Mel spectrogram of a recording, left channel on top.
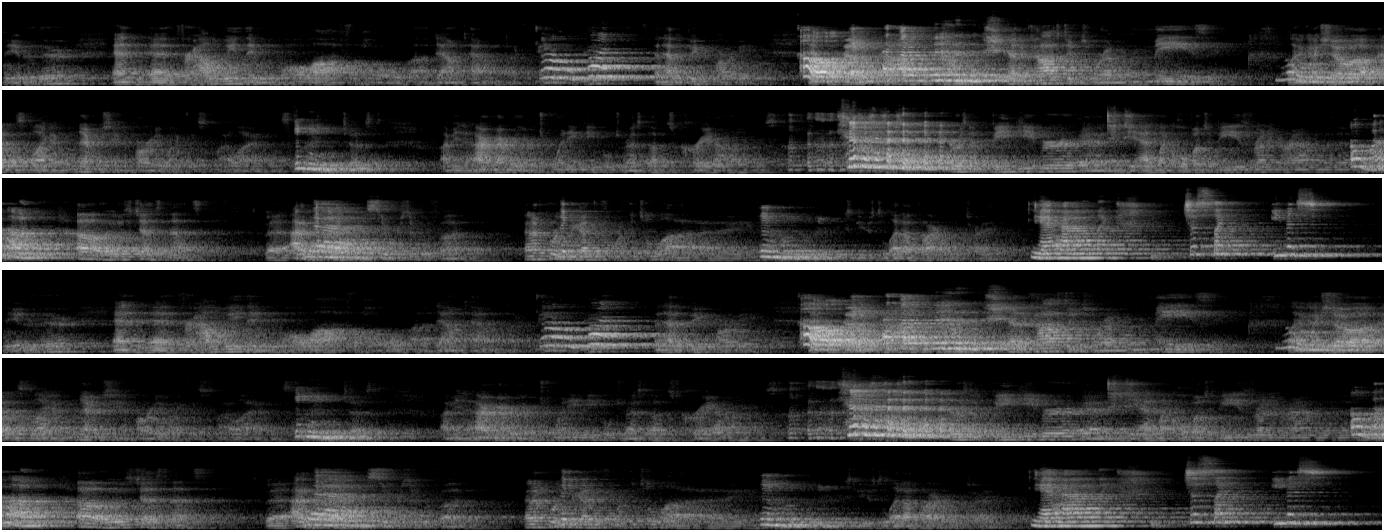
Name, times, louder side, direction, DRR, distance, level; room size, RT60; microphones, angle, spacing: voice 1, 0.0-6.0 6.5-9.5 10.0-12.2 12.5-17.0 17.3-22.2 23.3-27.8 28.2-29.5 30.3-32.3 32.9-37.6, left 1 dB, 45° left, -1 dB, 1.1 m, -33 dB
voice 2, 5.4-6.1 8.0-10.0 12.7-13.5 16.7-17.4 22.2-23.3 24.9-25.1 27.3-28.0 30.6-31.3 33.2-33.3 35.2-35.9 37.9-39.0 39.5-39.9 40.3-40.8, left 1 dB, 75° left, -2 dB, 1.4 m, -22 dB
14.5 x 5.2 x 2.8 m, 2.7 s
head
